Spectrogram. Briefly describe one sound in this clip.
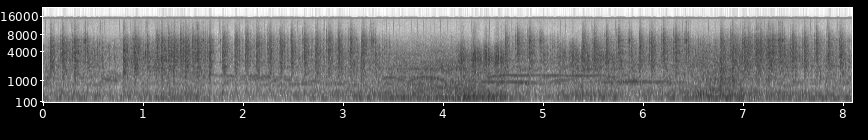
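A crowd of men shouts and cries out.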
